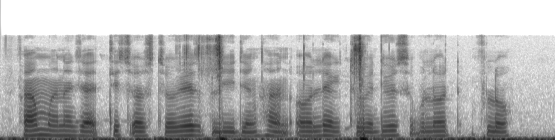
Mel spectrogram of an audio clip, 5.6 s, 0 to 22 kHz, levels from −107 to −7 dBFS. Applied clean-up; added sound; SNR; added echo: none; Fire; -3 dB; none.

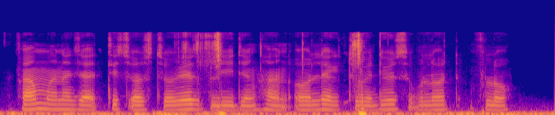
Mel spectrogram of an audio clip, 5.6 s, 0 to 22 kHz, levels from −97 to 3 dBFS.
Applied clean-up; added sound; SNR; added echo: neural mask model Resemble Enhance denoiser.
